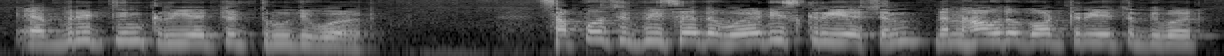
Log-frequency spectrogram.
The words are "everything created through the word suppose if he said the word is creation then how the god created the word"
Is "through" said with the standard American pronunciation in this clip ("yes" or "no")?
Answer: no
